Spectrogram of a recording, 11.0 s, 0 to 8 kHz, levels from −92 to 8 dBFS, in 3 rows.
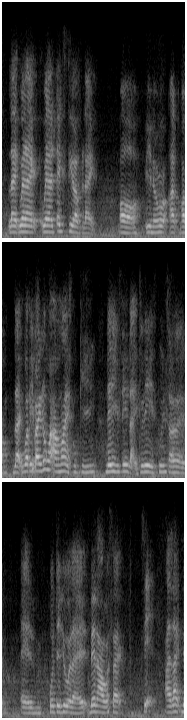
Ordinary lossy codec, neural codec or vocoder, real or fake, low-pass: Opus, 24 kbps; codec, 16 kHz, 4 kbps, X-Codec, HuBERT features, trained on LibriSpeech; fake; 7.2 kHz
